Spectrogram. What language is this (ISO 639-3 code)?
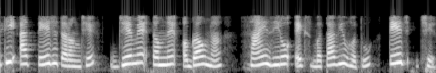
guj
